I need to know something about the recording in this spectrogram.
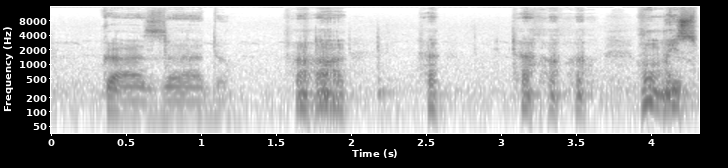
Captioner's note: chuckling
